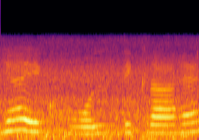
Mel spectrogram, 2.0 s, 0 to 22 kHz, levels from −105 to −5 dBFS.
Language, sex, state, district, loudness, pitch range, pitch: Hindi, male, Punjab, Pathankot, -15 LUFS, 225-265 Hz, 240 Hz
